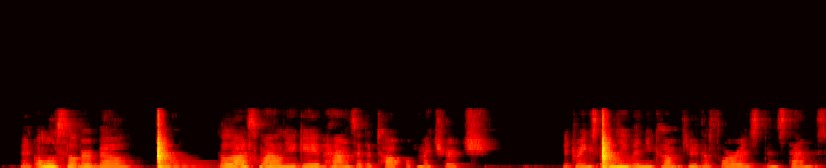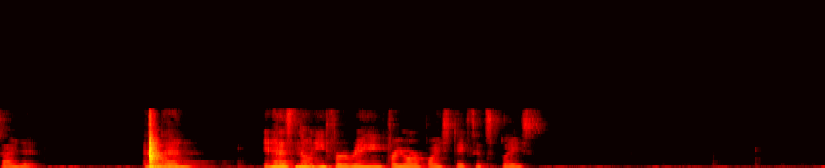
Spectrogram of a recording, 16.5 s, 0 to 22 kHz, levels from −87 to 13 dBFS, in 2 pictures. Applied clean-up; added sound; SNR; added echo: classical method WPE with log-MMSE.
